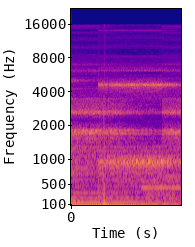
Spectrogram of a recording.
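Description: VCV Rack software modular synthesizer playing an ambient drone: layered sustained tones over a deep low hum. A new high tone enters about half a second in, with a brief low thump, and another mid tone joins about a second and a half in.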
